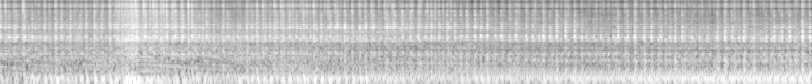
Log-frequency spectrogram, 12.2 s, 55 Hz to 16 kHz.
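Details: 1986 Honda NS400R 400cc two-stroke triple shortly after first start in 11 months; crackles at a fast, raspy idle with a quick early blip, picks up cleanly; healthy, oil light on (owner suspects oil level sensor connection).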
